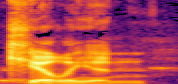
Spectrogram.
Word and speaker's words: Cillian: Killian.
